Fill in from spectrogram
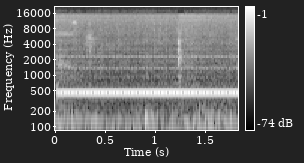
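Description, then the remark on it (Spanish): A phone ringing on an outgoing call to a cousin: one steady, unbroken electronic tone at a single mid pitch, held at even loudness for the whole moment over a low background hum, with no voices. “Cuando da tres timbres y no contesta, me preocupa.”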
